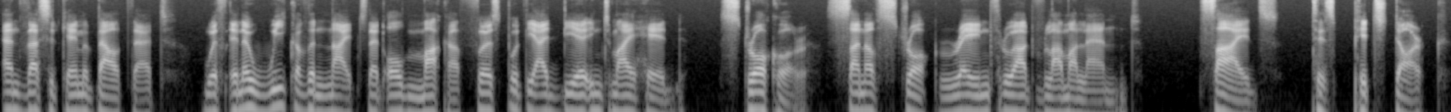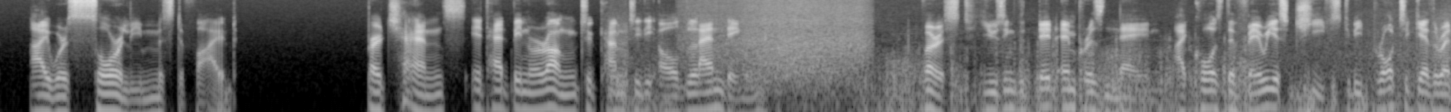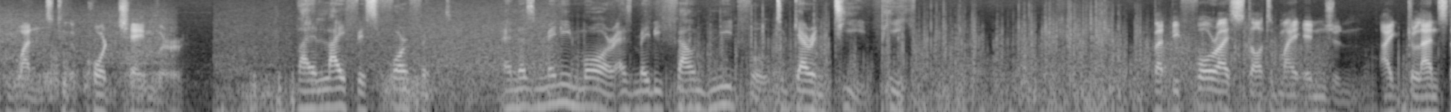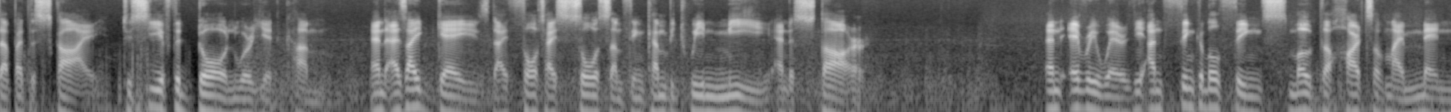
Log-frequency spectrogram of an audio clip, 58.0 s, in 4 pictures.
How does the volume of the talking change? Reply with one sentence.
The loudness of the talking stays about the same.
